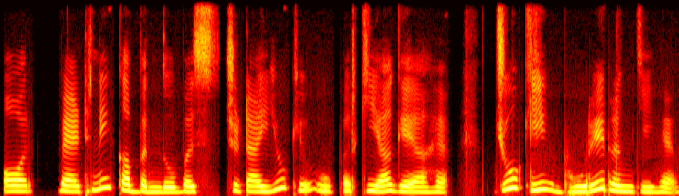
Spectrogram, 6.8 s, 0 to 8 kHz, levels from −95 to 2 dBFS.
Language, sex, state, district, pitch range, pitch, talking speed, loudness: Hindi, female, Himachal Pradesh, Shimla, 205-250 Hz, 225 Hz, 140 wpm, -14 LUFS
